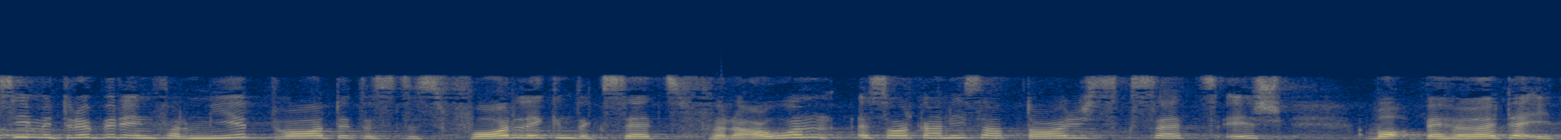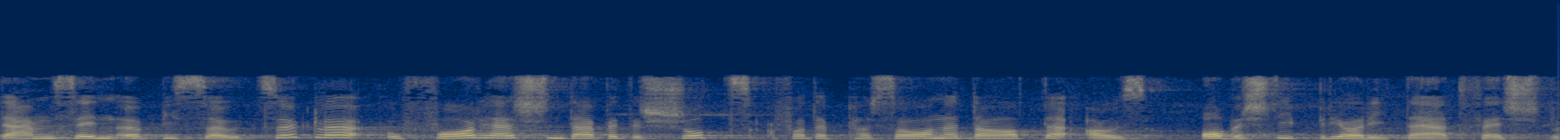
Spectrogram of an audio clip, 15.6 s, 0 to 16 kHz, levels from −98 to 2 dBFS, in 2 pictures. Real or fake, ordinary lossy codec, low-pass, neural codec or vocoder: real; AAC, 48 kbps; 7.2 kHz; none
